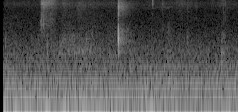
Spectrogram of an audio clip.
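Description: A few short, sharp clicks, the loudest about a second in, over a low steady rumble.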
